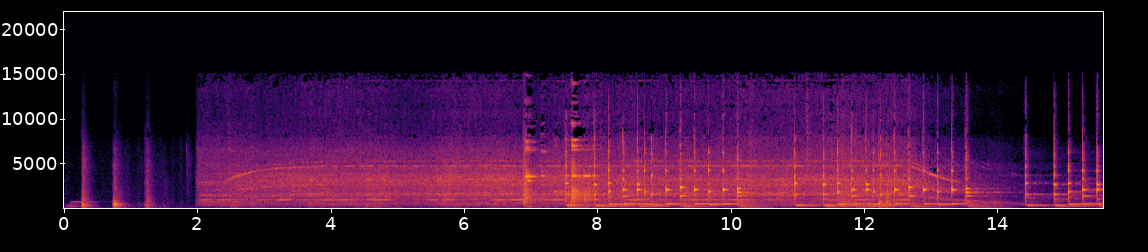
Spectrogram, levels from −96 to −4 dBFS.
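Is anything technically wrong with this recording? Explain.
No, nothing technically wrong can be heard in this audio.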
